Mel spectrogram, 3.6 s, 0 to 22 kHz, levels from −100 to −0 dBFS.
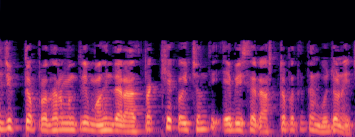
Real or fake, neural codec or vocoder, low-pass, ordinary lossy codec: real; none; 7.2 kHz; none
